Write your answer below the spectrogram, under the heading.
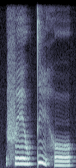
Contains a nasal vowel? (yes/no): no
